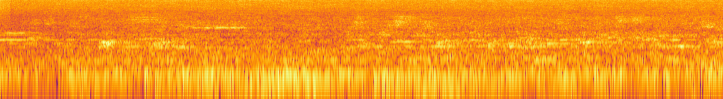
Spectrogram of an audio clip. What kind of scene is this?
elevator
